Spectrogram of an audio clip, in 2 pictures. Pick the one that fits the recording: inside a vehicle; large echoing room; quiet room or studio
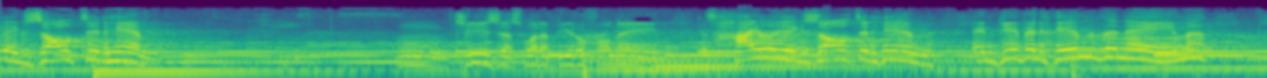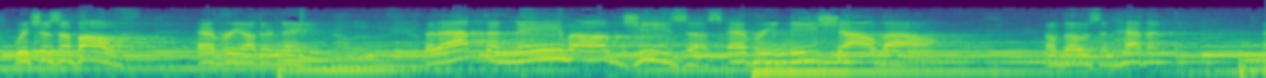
large echoing room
